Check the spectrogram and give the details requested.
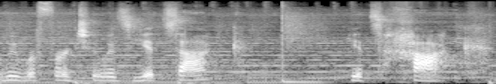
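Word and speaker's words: Yitzchak: Yetsak is actually the correct pronunciation will walk out of Shul that day as his own Jewish man.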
